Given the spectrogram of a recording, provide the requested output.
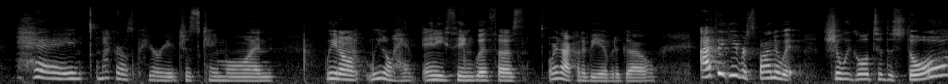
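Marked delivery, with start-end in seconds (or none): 8.3-9.5 imitated Guatemalan accent. Retelling how a man responded to the excuse for not going, Guatemalan accent. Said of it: "Don't do the accent".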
